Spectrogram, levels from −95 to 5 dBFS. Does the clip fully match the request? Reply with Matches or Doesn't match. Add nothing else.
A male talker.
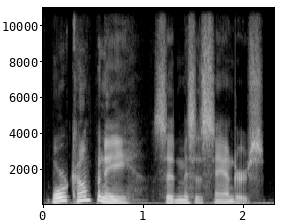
Matches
